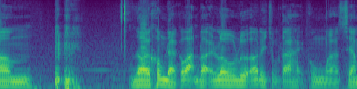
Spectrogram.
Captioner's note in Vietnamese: hắng giọng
